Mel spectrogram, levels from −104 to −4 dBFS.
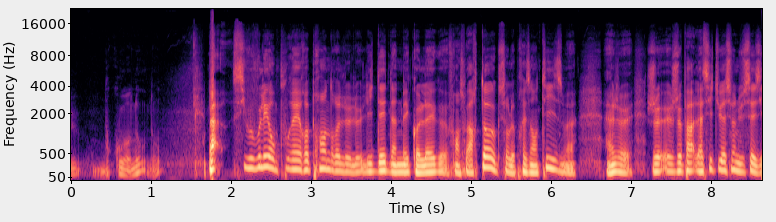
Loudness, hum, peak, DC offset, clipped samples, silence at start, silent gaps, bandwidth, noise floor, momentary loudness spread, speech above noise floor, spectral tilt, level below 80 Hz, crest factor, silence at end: -18 LUFS; none; 0 dBFS; under 0.1%; under 0.1%; 0 s; none; 11 kHz; -39 dBFS; 13 LU; 21 dB; -8 dB/octave; -48 dBFS; 18 dB; 0 s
